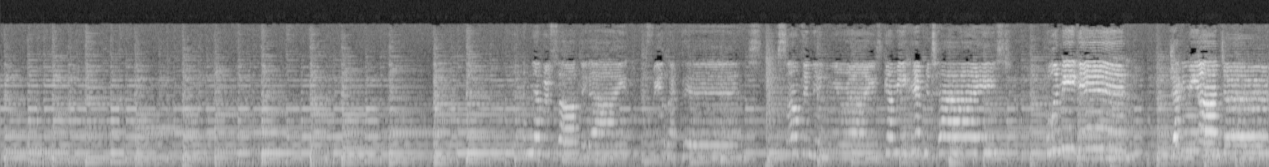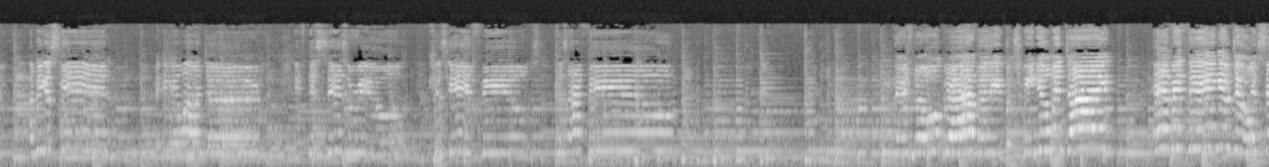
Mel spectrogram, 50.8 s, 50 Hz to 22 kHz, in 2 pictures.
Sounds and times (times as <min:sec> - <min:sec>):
Music: 0:00.0 - 0:50.7
Female singing: 0:10.3 - 0:20.3, 0:20.9 - 0:39.1, 0:43.2 - 0:47.8, 0:48.4 - 0:50.7.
